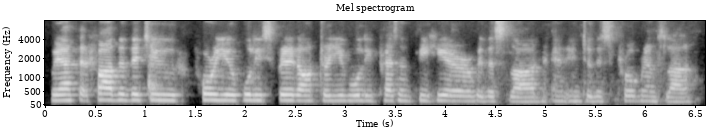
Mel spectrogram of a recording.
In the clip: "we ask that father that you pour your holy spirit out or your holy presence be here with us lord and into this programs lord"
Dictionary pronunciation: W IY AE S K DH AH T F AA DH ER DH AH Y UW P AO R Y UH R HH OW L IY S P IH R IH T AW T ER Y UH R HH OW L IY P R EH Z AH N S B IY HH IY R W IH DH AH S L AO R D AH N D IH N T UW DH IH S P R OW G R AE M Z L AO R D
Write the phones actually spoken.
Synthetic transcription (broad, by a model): W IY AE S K DH AH T F AA DH ER DH AH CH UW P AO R Y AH R HH OW L IY S P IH R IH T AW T ER Y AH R HH OW L IY P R EH Z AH N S B IY HH IY R W IH DH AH S L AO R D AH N IH N T UW DH IH S P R OW G R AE M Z L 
